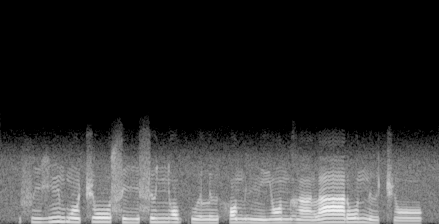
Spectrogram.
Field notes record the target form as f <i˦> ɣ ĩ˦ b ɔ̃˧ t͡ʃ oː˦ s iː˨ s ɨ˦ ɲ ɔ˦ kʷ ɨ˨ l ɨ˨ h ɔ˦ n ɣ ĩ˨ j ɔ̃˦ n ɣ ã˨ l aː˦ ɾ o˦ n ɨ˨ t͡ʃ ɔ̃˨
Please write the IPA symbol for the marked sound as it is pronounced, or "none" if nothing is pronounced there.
i˨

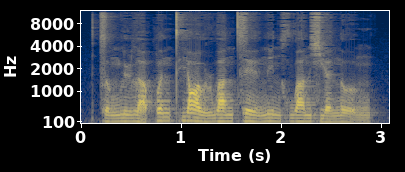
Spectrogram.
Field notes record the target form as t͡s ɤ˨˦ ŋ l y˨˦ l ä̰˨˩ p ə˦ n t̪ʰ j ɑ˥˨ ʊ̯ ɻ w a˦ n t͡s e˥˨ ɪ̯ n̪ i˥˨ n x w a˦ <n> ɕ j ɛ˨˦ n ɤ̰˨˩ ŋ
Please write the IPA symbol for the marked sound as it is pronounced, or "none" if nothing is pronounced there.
n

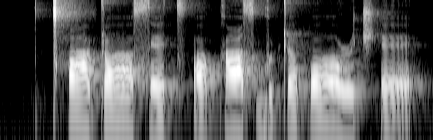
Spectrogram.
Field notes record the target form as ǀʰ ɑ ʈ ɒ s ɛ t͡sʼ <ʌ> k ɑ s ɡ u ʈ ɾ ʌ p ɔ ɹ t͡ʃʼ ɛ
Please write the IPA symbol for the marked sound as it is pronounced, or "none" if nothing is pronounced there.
ɒ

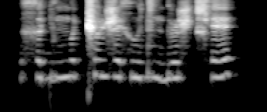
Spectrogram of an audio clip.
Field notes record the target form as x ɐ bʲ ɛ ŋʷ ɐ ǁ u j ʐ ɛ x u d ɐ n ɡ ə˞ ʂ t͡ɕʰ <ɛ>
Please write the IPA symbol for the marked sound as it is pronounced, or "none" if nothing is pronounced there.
ɛ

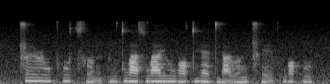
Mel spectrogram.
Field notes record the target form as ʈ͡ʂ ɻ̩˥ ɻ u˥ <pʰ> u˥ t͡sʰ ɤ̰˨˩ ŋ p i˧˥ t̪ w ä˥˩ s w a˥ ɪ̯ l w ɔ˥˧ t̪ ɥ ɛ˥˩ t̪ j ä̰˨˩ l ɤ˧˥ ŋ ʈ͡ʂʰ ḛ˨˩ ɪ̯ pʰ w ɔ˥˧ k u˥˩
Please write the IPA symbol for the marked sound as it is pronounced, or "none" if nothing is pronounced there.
pʰ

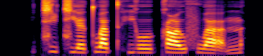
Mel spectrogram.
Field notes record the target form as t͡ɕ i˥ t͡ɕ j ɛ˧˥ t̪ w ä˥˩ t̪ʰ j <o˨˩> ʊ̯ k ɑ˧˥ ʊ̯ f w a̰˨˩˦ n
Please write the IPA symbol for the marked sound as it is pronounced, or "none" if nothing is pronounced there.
o˧˥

